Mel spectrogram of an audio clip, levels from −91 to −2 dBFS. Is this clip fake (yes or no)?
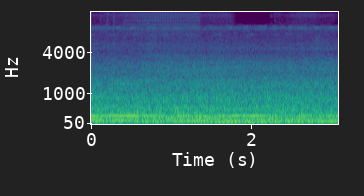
no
